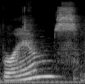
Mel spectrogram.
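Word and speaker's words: Brahms: And then we have uh I think it's pronounced Bram Hungarian dances for piano.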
